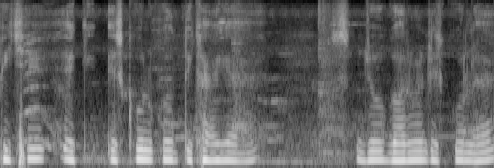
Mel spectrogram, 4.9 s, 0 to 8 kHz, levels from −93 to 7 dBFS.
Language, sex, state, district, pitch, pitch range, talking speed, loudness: Hindi, male, Bihar, West Champaran, 160 Hz, 150-165 Hz, 135 wpm, -15 LUFS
